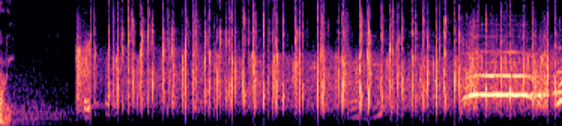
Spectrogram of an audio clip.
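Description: Many people clap outdoors, with the sound echoing off the buildings.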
